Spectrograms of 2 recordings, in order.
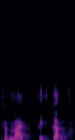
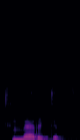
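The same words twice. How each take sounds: First: The middle c is pronounced as a k. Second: The middle c is silent. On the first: The speaker calls it wrong. "bukan Connecticut" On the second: The speaker calls it right. "Gitu cara bacanya"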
